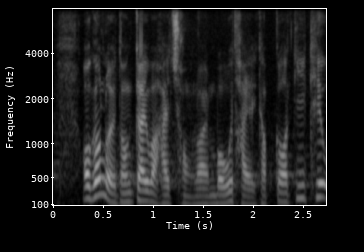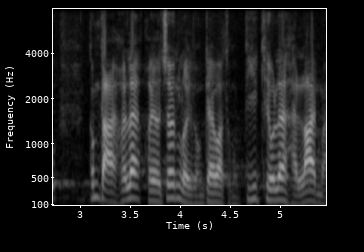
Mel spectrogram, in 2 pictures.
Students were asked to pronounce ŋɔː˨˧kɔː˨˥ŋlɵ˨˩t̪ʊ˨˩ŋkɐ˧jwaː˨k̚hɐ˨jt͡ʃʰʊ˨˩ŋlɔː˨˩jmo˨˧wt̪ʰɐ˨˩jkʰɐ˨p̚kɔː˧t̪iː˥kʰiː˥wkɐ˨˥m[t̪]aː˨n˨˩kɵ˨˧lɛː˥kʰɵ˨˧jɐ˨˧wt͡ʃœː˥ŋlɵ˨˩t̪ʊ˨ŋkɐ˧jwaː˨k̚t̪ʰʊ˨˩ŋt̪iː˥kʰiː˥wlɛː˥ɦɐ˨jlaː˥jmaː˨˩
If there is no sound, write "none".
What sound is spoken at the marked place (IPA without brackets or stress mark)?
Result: t̪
